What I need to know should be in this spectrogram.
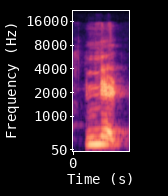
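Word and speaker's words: gnat: नेट तो ये देखिए लिखा जीनेट है और पढ़ा क्या जाएगा नेट तो इसलिए इसमें जी आपका साइलेंट हो जाएगा द स्ट्रक्चरल अप्रोच रिलेटेड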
